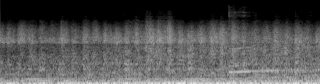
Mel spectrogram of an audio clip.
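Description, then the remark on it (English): A train rumbles loudly and steadily along the rails high up in the mountains as the engineer opens the throttle to outrun an avalanche, a dense continuous roar with rhythmic clatter and a faint high whine rising briefly near the end; no one speaks. “He opens the throttle. The train is now in a life and death race.”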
